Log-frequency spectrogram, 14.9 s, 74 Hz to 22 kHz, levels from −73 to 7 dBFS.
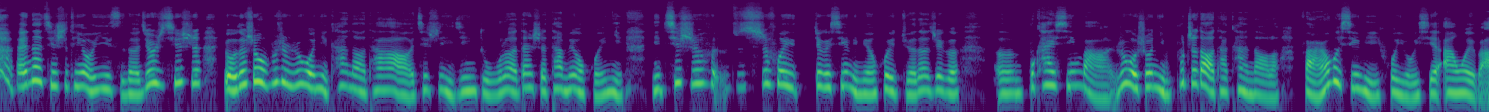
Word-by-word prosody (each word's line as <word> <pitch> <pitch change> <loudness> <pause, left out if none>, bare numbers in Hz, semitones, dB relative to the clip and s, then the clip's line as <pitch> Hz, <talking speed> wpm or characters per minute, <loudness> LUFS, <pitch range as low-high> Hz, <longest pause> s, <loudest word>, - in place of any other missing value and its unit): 哎， 275 +1 +4
那 370 - +6
其 290 -5 -2
实 280 0 -7
挺 280 +1 -4
有 270 -5 +3
意 240 +1 -1
思 220 -6 -9
的， 185 -1 +1
就 300 - +1
是 320 - -3
其 330 +3 -1
实 320 -2 -3 0.2
有 230 -1 +8
的 295 - +5
时 330 - 0
候 345 - +8
不 320 +3 -1
是 345 - +2
如 305 -1 0
果 275 -4 +5
你 245 -3 -1
看 285 +8 -8
到 225 -4 -1
他 225 +4 -4
啊， 185 -7 0
其 235 +7 -7
实 235 +1 -10
已 200 - 0
经 215 +5 -1
读 190 -1 -3
了， 225 -2 +1
但 260 +5 -2
是 220 -4 -3
他 245 +4 -2
没 230 +1 0
有 220 -4 +2
回 180 -2 -5
你， 195 -4 -1 0.3
你 230 +1 -2
其 285 +9 0
实 325 -1 -1
会 315 -4 -4
其 260 - -18
实 290 +4 -4
会 300 -5 +1
这 285 - +1
个 265 - +3
心 280 +2 -5
里 215 - 0
面 185 0 0
会 225 +2 +2
觉 185 -2 -2
得 230 +1 -1
这 225 +1 -1
个， 190 -2 0 0.3
呃， 195 +1 -2
不 275 - -2
开 295 +1 0
心 285 +1 -5
吧。 150 - -3
如 285 +10 +1
果 275 -4 +8
说 270 +3 +2
你 245 -5 +1
不 200 - -5
知 320 0 -1
道 285 -8 +7
他 215 +1 -4
看 210 -3 -2
到 175 -3 -3
了， 160 0 -6 0.2
反 195 - +3
而 195 +11 +3
会 355 +2 +5
心 255 -4 -3
里 175 -5 -1
会 200 +1 -2
有 160 -2 -3
一 - - -2
些 190 +3 -1
安 200 0 +1
慰 190 -3 +2
吧。 165 - -1
235 Hz, 340 characters per minute, -20 LUFS, 195-285 Hz, 0.3 s, 有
